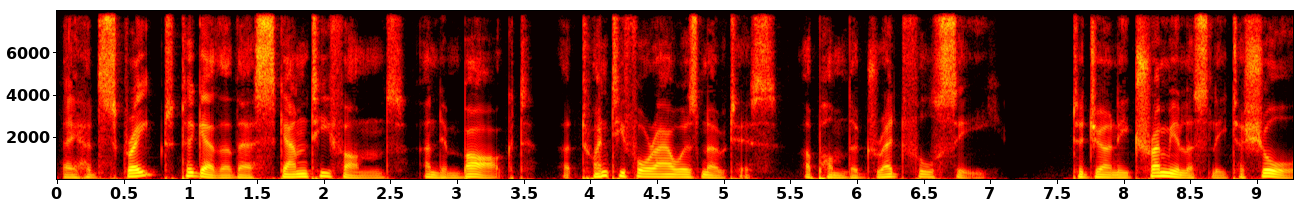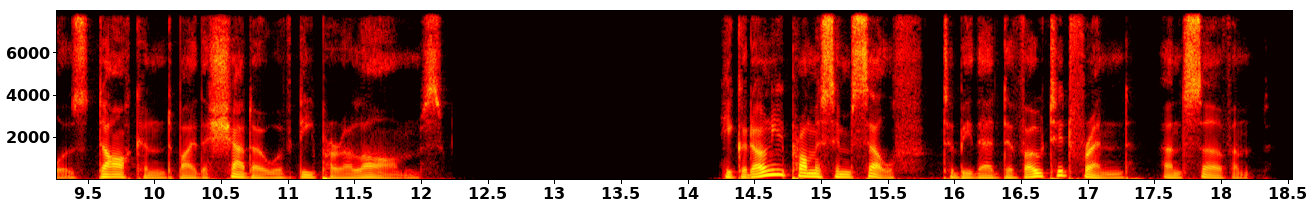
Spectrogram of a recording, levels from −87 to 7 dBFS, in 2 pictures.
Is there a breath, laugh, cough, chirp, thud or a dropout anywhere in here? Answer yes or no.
no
